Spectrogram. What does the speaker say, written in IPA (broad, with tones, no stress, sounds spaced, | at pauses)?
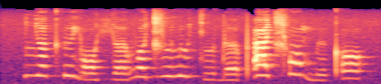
ʎ ɜ˥ kʰ ʏ˥ j ɔ˩ ç ɜ˩ v ʌ˥ d͡ʑ ɯ˥ l ɯ˥ c ɯ˩ d ɜ˩ pʼ a˥ t͡ɕʰ ɔ˥ m ʏ˩ kʼ ɔ˥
